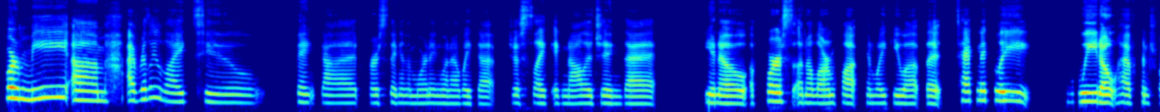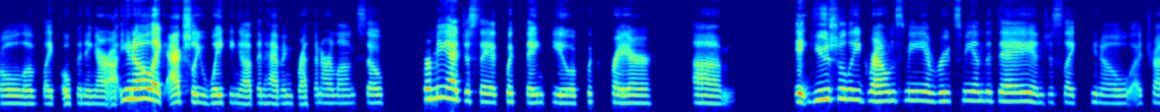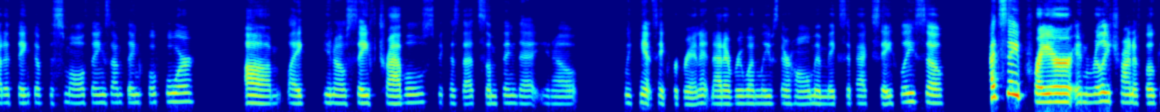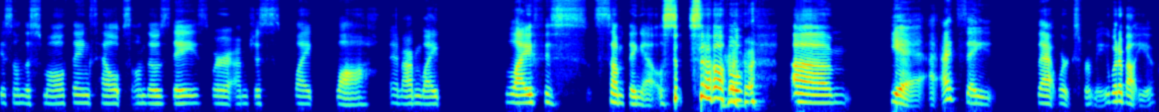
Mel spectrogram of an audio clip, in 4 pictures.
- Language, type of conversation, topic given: English, unstructured, What is a simple way to practice gratitude every day?
- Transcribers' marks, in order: sigh; chuckle; laughing while speaking: "So"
